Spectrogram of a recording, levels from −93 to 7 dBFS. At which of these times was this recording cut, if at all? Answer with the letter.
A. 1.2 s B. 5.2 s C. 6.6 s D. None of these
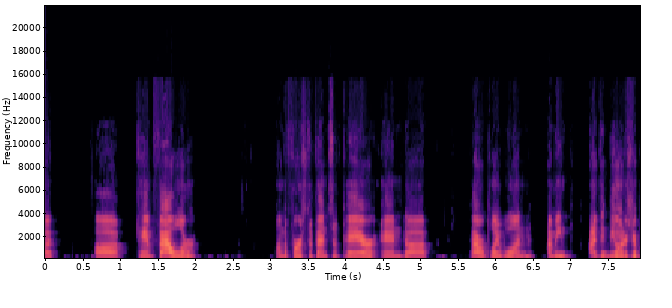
C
